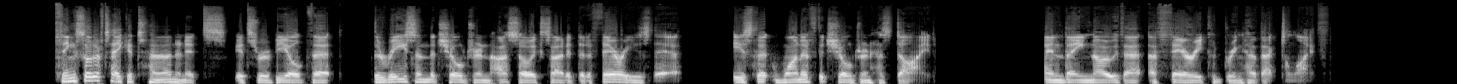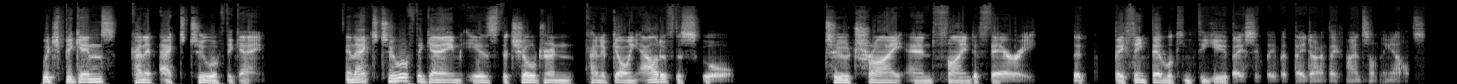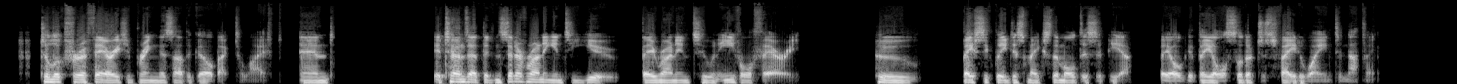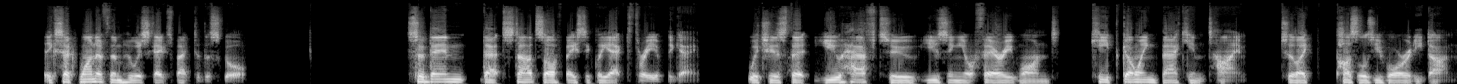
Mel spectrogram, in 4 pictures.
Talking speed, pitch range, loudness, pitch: 185 wpm, 90-110 Hz, -11 LUFS, 95 Hz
